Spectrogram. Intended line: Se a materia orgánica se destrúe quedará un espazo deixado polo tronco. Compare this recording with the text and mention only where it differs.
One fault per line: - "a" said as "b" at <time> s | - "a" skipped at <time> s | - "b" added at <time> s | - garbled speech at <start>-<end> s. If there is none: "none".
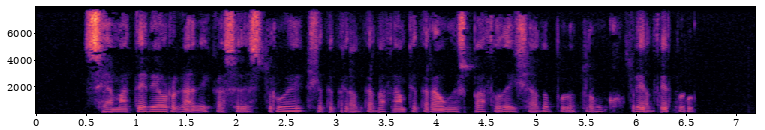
- garbled speech at 2.7-3.7 s
- garbled speech at 5.9-6.6 s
